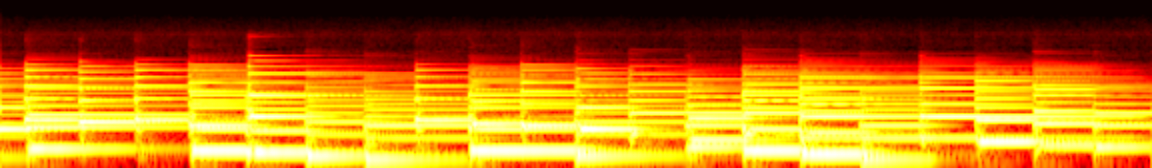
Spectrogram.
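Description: Background music: a gentle piano melody on an electric piano or keyboard, notes struck at an even pace of about two a second, each fading before the next.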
